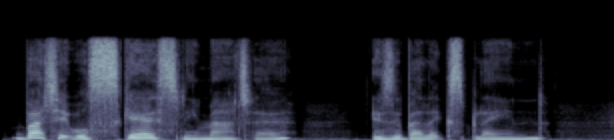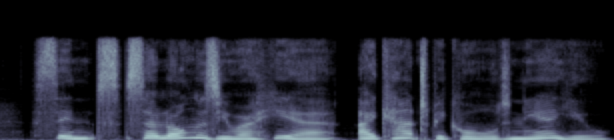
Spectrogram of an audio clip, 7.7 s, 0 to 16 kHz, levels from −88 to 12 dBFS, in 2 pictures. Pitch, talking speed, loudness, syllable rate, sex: 215 Hz, 150 wpm, -18 LUFS, 4.8 syllables/s, female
